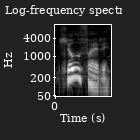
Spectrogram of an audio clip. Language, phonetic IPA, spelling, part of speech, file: Icelandic, [ˈl̥jouð.faiːrɪ], hljóðfæri, noun, Is-hljóðfæri.ogg
- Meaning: musical instrument, an instrument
